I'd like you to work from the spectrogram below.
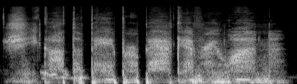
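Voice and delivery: whispering. Real, not acted. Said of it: "if I whisper in it".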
